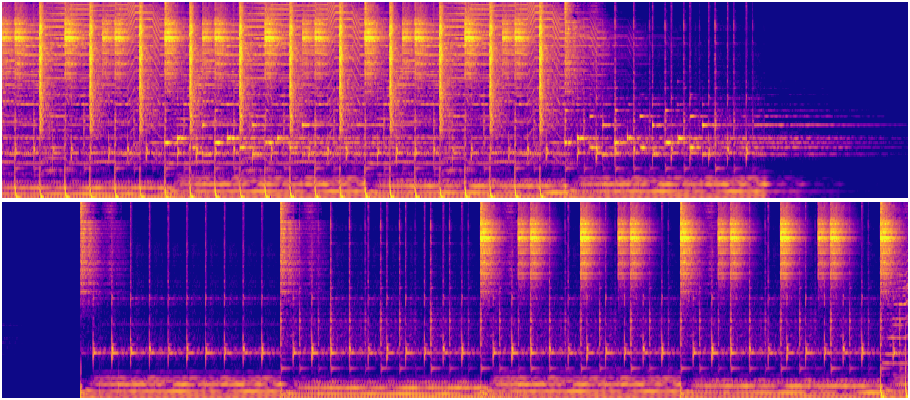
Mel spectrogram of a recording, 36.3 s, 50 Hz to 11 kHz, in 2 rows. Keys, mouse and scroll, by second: 1.1 ctrl+t, 3.6-4.0 Up, 5.1 alt+scroll up 1, 6.0 double click, 7.8 Down, 8.4 Down, 8.8 Return, 10.2 Up, 10.4 Up, 10.4 Up, 10.6 Up, 10.8 Up, 11.4 typing, 12.9-13.6 typing, 19.8 Return, 22.0-22.5 typing, 25.7 Return, 26.7 alt+scroll up 1, 30.2 ctrl+t, 33.9 alt+scroll down 1, 35.8-36.2 typing, 36.1 alt+scroll up 6.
